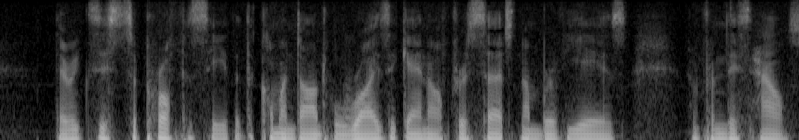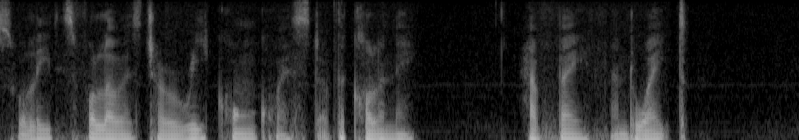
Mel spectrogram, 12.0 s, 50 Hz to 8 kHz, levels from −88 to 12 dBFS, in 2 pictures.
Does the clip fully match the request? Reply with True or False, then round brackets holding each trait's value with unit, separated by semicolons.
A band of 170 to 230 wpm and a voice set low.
True (175 wpm; 95 Hz)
